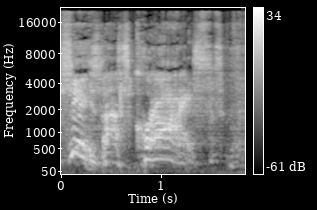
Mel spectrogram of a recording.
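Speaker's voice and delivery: pointed, emphatic, thrown-back delivery. Retelling saying a man's words back to him: retelling saying it really loud. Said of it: "really loud".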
